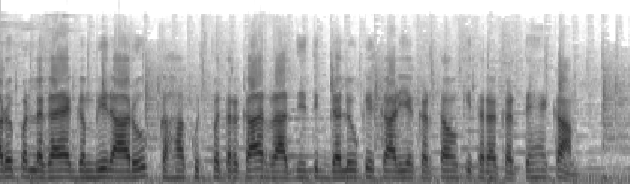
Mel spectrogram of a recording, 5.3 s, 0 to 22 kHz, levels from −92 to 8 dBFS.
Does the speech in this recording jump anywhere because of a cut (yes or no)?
no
